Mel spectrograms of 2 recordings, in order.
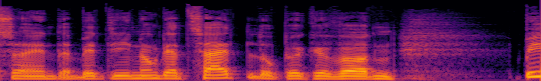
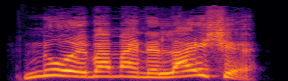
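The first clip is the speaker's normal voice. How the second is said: much higher, loud snapping; defiant shriek; 11 semitones higher, 5 dB louder than usual. Acted. Protester defies the demolition crew, high and loud. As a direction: hurl the defiance at him. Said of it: "keift die Demonstrantin".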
